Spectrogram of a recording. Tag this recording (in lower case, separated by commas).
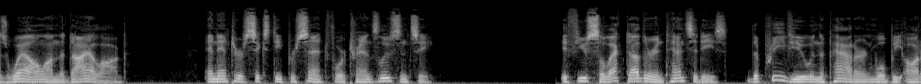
speech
